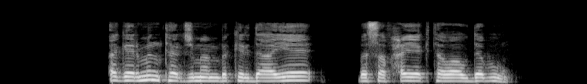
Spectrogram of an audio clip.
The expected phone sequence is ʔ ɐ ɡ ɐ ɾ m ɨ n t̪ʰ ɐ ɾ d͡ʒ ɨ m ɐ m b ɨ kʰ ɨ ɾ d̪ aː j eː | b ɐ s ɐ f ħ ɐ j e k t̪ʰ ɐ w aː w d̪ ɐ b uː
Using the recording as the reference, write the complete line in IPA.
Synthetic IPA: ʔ ɐ ɡ ɐ ɾ m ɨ n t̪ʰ ɐ ɾ d͡ʒ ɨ m ɐ m b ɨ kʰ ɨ ɾ d̪ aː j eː | b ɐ s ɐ f ħ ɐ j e k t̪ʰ ɐ w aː w d̪ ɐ b uː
